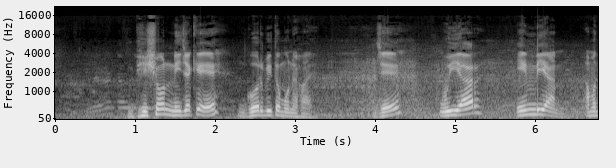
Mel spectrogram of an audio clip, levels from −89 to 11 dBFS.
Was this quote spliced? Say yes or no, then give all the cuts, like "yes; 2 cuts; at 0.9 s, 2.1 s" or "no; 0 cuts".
no; 0 cuts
